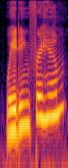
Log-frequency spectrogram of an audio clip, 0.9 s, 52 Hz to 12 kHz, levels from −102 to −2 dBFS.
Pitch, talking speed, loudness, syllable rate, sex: 235 Hz, 210 wpm, -16 LUFS, 6.0 syllables/s, female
